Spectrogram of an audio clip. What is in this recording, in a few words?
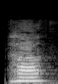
"her", egyptian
